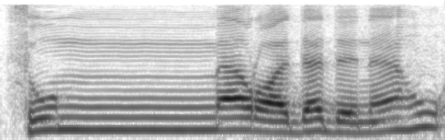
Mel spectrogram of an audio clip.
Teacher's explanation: الغنة في ثم، طول الغنة شوية، رددناه، فخم الراء.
